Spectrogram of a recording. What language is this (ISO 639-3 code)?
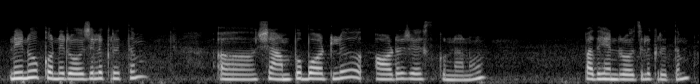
tel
